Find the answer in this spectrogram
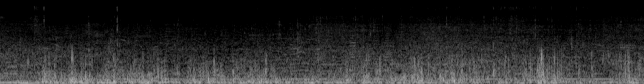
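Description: Wind buffeting the microphone outdoors, a steady low rumble, with a faint steady hum underneath.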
